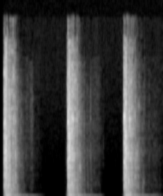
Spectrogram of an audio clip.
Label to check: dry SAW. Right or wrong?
Wrong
